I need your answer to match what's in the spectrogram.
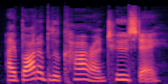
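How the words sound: Car is stressed and blue is said quickly. "when I stressed car but not blue, the word blue was said very quickly"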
